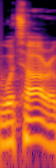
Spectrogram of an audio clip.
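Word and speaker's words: Ouattara: there's potential that Ahmad cver seeno and even watara with the game he's just had you could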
